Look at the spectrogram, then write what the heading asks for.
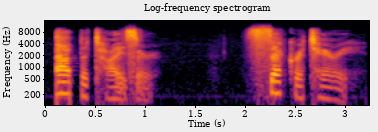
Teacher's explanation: Appetizer and secretary are longer words. They have both primary and secondary stress. Primary stress is at the beginning of these words. · Primary stress is at the beginning of these words, but the T still falls on a stressed syllable. It's secondary stress, a little weaker but still stressed.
